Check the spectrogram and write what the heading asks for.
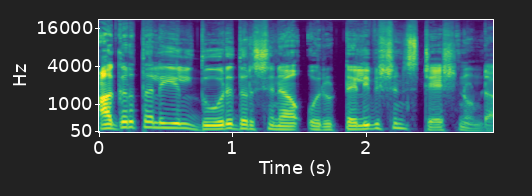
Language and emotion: Malayalam, neutral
